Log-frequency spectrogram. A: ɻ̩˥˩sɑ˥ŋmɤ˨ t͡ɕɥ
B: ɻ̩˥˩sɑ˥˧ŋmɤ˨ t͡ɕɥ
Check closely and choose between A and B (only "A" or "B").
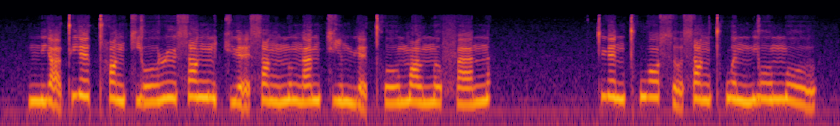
A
